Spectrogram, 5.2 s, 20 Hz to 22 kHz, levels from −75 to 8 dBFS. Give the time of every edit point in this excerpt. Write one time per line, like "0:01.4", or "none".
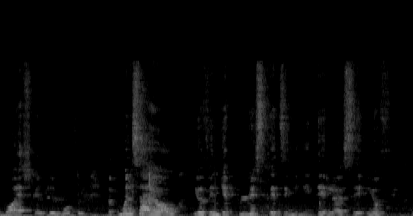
none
